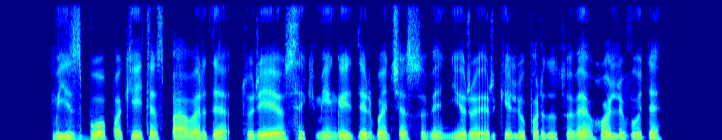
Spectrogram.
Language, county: Lithuanian, Šiauliai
